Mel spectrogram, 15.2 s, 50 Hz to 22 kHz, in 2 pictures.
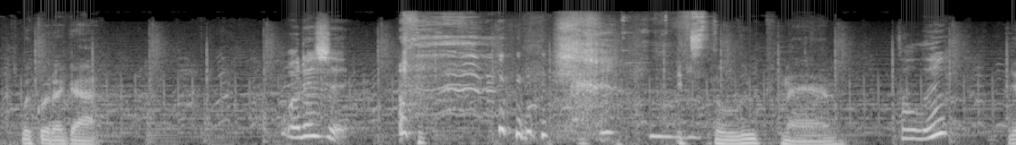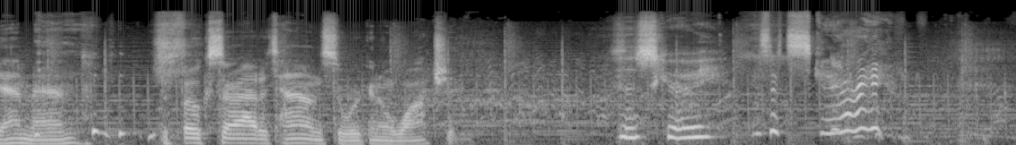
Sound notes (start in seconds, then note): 3.1 laughs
